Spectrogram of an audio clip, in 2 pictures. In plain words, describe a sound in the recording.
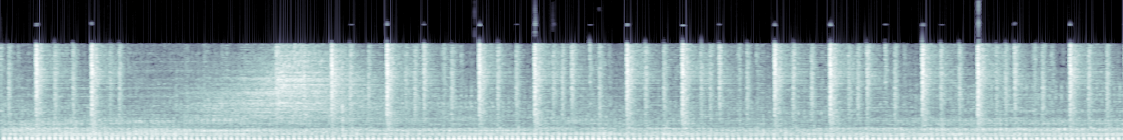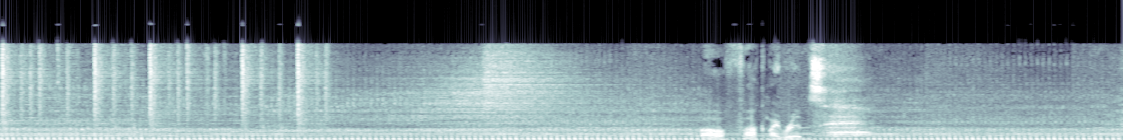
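A dirt bike engine runs steadily nearby.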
